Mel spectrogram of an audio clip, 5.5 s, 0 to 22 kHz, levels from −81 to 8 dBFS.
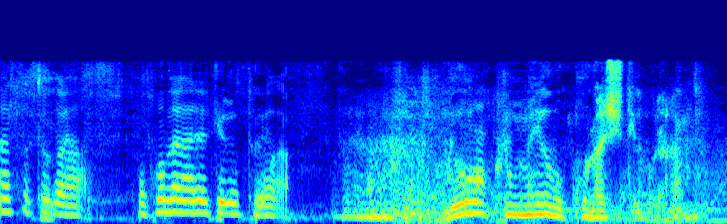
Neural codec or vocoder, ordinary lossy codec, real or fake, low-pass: codec, 24 kHz, 1.5 kbps, HILCodec; none; fake; 7.2 kHz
